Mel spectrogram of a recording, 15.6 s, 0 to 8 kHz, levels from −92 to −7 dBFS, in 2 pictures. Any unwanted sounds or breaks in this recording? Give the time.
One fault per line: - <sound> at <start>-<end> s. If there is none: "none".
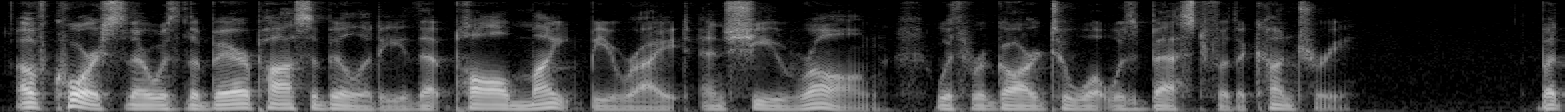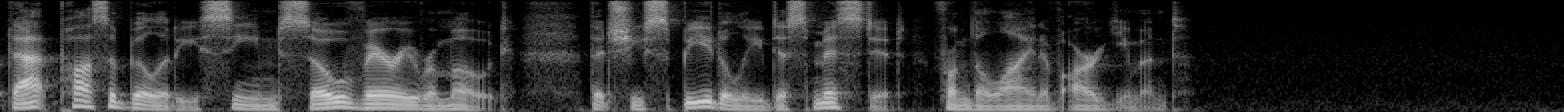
none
